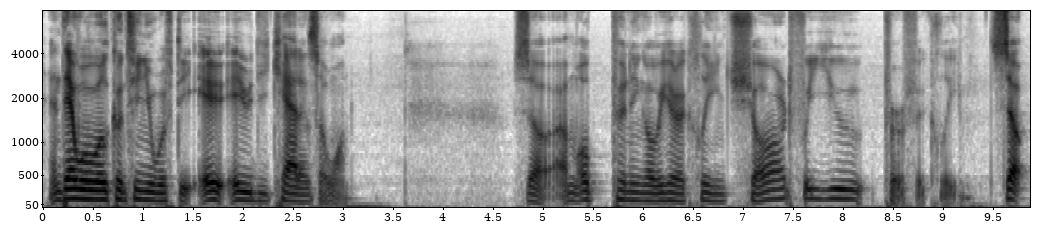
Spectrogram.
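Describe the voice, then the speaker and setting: This German forex trading analyst explains charts on his live stream and reads chat messages. He has a smooth, mid-range voice, a little slow and a little mellow. He explains things with non-native phrasing and keeps saying "okay?"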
